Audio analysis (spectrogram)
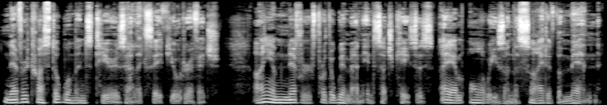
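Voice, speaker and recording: A man's voice: low-pitched, normal speed, gravelly, breathy edge, dry recording, studio quality, full character voice. A man doing a gushing, flustered society mother. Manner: breathless, excitable, exclamatory.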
